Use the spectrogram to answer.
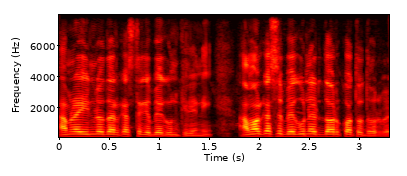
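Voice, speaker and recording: The voice has ordinary pitch variation in a dry, close sound with no echo. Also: man. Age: 30s. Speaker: travel and food vlogger. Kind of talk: casual vlog chat. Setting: outdoors in a vegetable field.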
